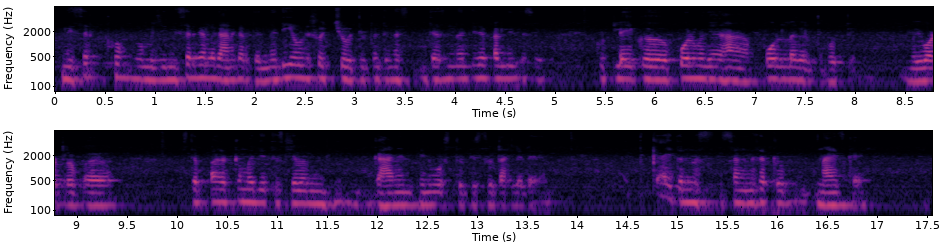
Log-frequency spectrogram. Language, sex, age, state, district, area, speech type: Marathi, male, 18-30, Maharashtra, Satara, urban, spontaneous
